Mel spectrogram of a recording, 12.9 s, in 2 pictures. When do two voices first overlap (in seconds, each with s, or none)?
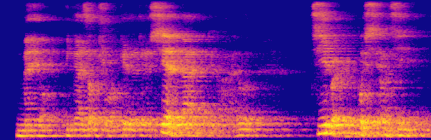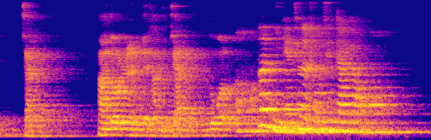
none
